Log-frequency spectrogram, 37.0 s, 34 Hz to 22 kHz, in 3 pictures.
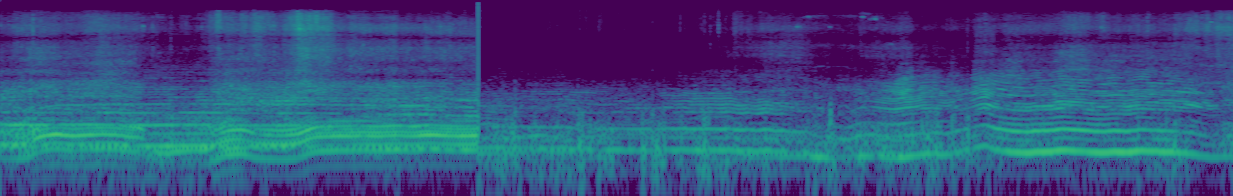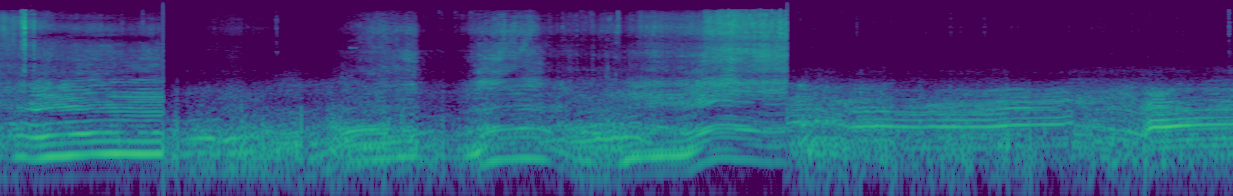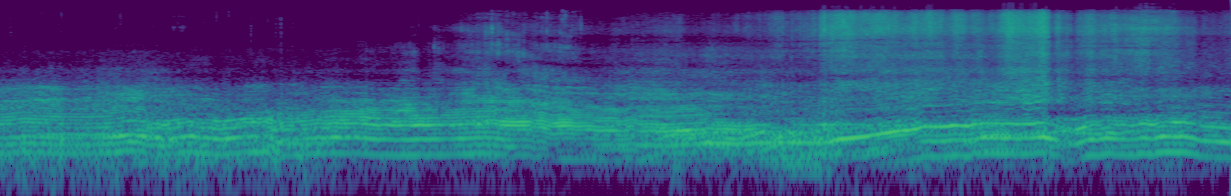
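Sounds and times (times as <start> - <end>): race vehicle engines revving: 0.0 - 36.9.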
